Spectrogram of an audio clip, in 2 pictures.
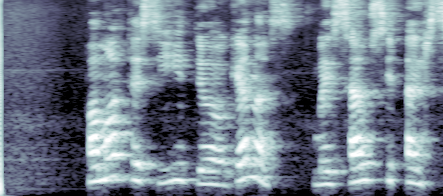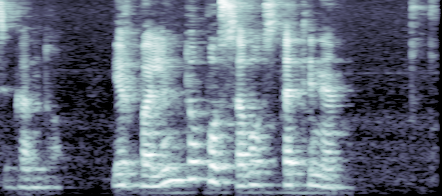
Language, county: Lithuanian, Kaunas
